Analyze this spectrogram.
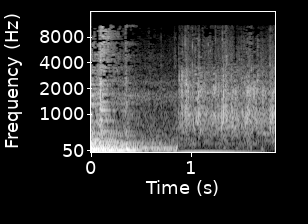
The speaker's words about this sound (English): Yeah, I was glad y'all clapped when I walked up here because I watched the service last week and y'all clapped when Brother Bill spoke.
